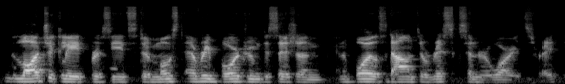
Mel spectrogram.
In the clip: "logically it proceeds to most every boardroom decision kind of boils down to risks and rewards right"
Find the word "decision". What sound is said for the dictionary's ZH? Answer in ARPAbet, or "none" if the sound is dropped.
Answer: ZH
